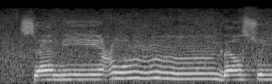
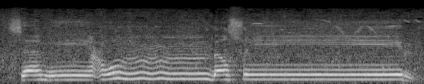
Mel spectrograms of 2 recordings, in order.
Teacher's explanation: Namun secara teori ilmu tajwid maknanya merubah atau mengganti suara nun atau tanwin dengan suara mim ketika bertemu satu huruf saja yaitu ba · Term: iqlab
